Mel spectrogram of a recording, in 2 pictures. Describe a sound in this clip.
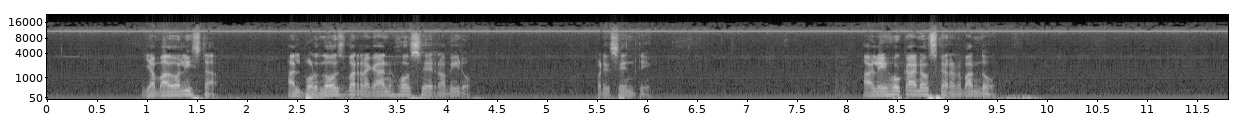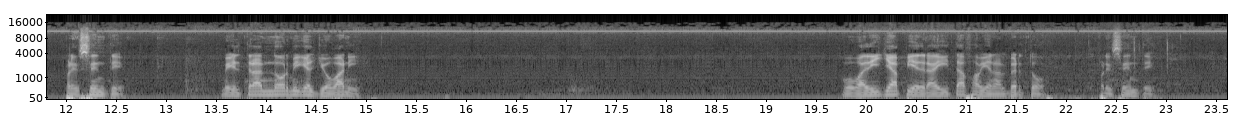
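A man speaks in short phrases through a microphone.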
